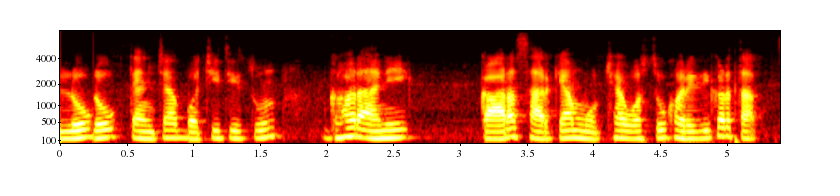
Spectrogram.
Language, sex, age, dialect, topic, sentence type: Marathi, male, 25-30, Varhadi, banking, statement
